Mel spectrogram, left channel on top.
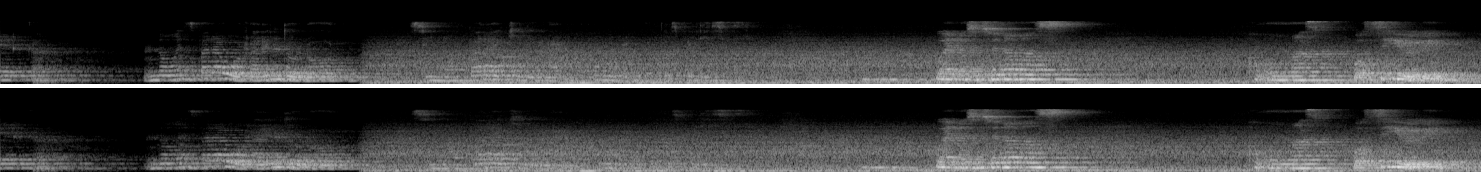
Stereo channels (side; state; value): both; normal; correlation 0.67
